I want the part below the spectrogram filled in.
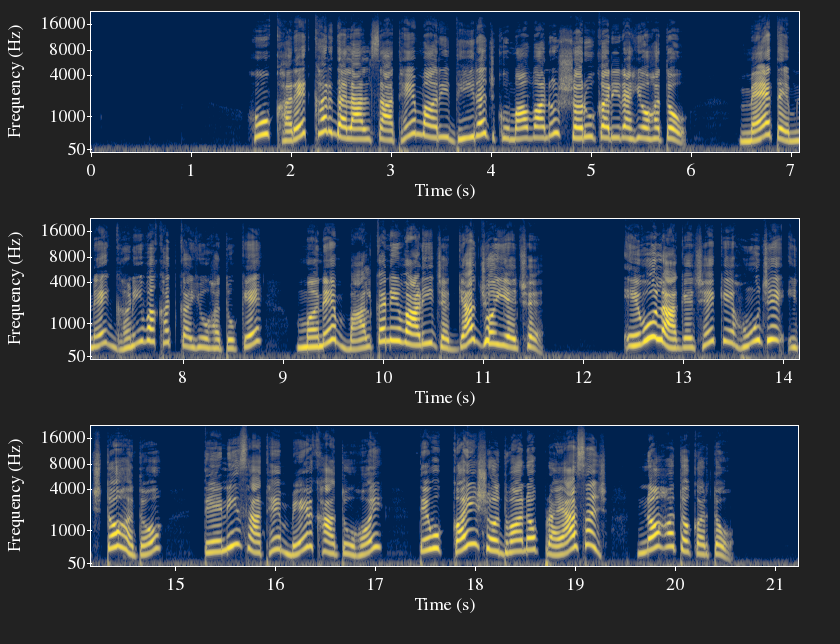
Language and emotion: Gujarati, angry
